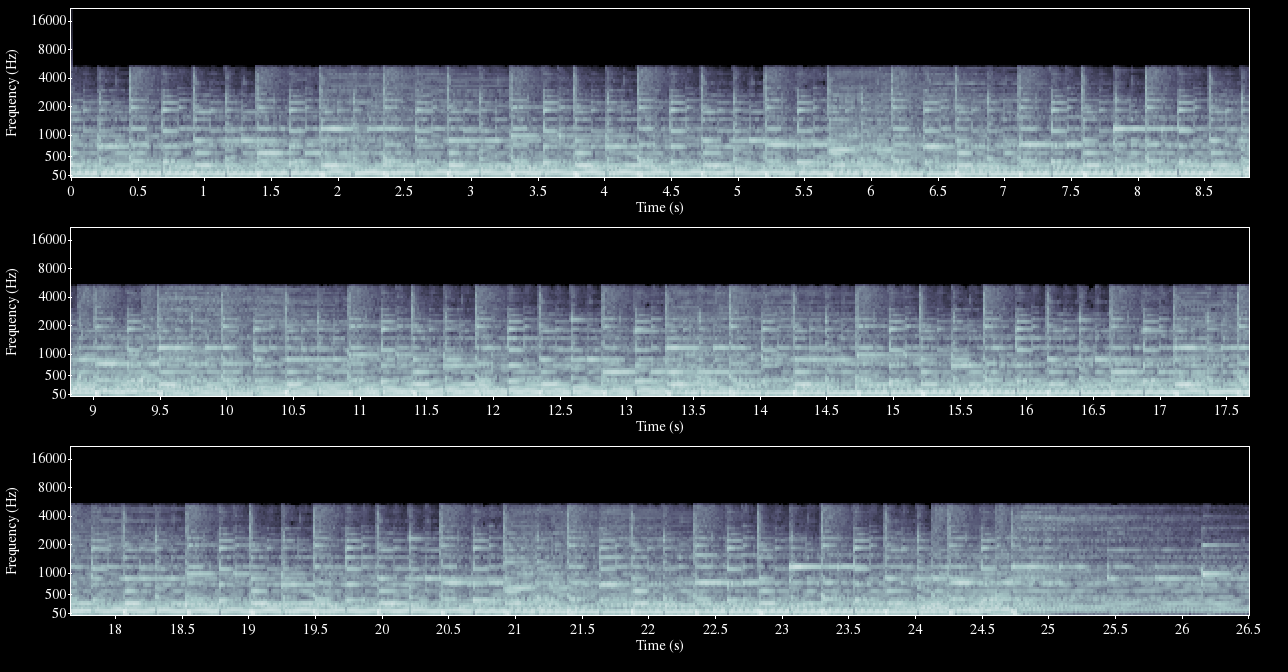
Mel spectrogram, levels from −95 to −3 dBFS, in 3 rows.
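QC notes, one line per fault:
No faults heard; nothing to log.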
